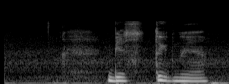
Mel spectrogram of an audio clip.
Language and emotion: Russian, angry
